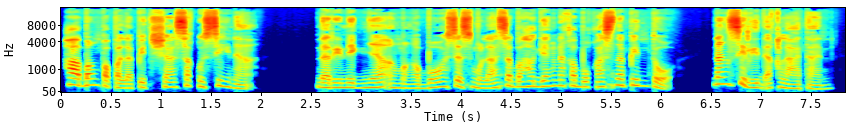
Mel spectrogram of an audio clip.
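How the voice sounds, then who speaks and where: A woman's voice: lowish voice, animated, moderate pace, no echo. A woman with a Filipino accent narrating a scripted dramatic story.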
